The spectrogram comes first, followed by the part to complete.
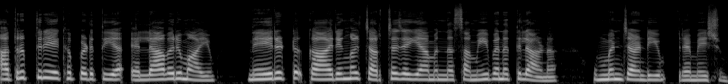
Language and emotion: Malayalam, neutral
